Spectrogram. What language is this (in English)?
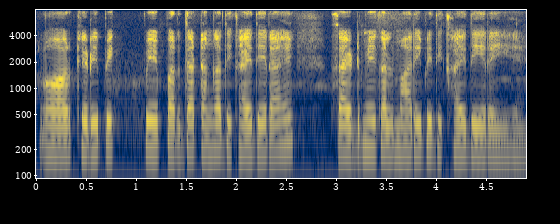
Hindi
